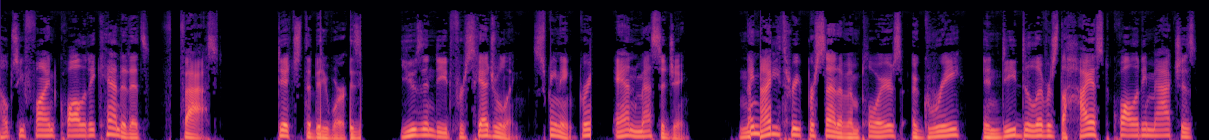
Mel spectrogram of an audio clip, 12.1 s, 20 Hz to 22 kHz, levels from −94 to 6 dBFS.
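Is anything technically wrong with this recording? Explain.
Yes. The speech has chunks out of order at 1.6 to 1.8 s, 3.2 to 3.6 s, 5.5 to 5.9 s and 7.5 to 7.7 s. In each, a 100 ms block of audio arrives late and plays after the blocks that should follow it: one block late at 1.6 and 7.5 s, three blocks late at 3.2 and 5.5 s. Nothing is missing, but the sequence jumps, leaving three abrupt joins per event. The result is a brief jumbled moment.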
